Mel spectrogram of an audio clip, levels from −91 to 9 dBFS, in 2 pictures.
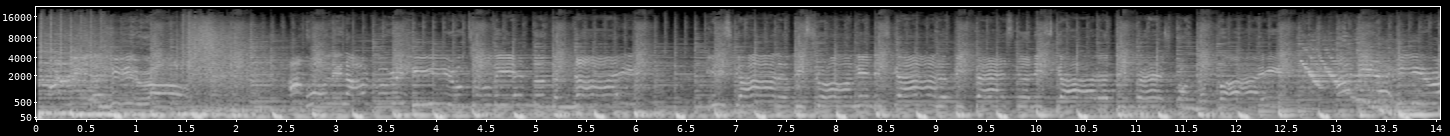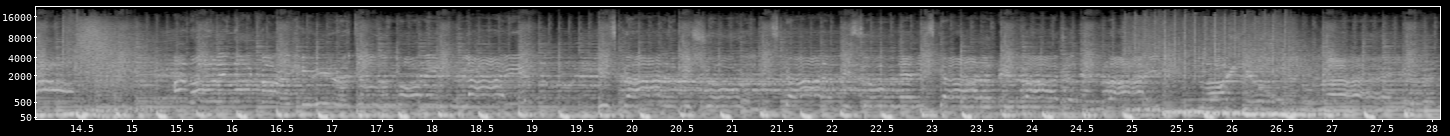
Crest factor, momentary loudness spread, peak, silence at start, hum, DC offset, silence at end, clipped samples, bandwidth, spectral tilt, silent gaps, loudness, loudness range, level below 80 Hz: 14 dB; 4 LU; -2 dBFS; 0 s; none; under 0.1%; 0 s; under 0.1%; 20 kHz; -3.5 dB/octave; none; -15 LUFS; 2 LU; -22 dBFS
